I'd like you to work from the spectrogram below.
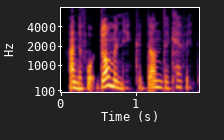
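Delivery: ordinary delivery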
